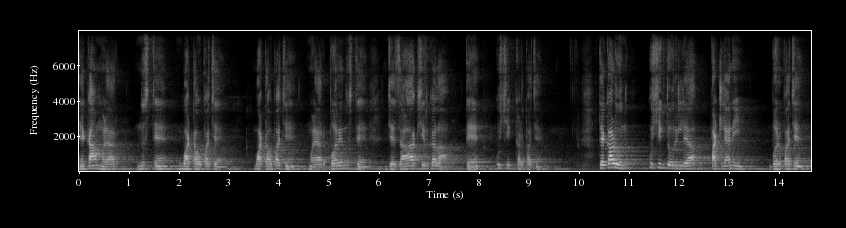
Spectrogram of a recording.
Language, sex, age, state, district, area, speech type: Goan Konkani, male, 45-60, Goa, Bardez, rural, spontaneous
